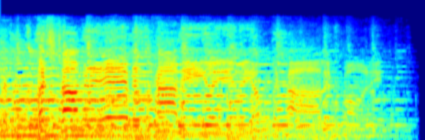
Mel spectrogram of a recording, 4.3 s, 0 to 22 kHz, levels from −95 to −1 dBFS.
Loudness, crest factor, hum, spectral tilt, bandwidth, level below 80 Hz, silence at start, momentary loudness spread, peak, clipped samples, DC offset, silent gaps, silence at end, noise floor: -17 LUFS; 18 dB; none; -4 dB/octave; 14 kHz; -36 dBFS; 0 s; 18 LU; -2 dBFS; under 0.1%; under 0.1%; none; 0.25 s; -38 dBFS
